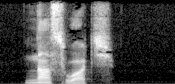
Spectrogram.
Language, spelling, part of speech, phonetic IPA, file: Polish, nasłać, verb, [ˈnaswat͡ɕ], Pl-nasłać.ogg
